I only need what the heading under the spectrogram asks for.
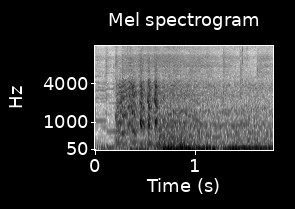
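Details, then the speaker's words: Honda Goldwing trike just after an oil change, started to circulate the new oil; brief crank then a smooth, low, even idle, owner expects it quieter with fresh oil; normal start and idle. "Ty vole, ten zvuk. Motor, ja si myslím, že pôjde aj úplne tichšie s tým olejom."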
